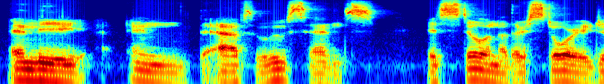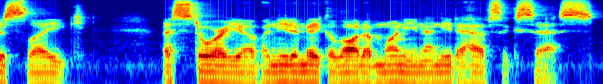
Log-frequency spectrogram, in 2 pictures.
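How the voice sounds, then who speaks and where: A man in his thirties with a very low, deep voice talks to his channel's viewers. He muses out loud about spiritual ideas, often starting a sentence over. His tone stays reflective and a little self-deprecating. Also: level tone, unhurried. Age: 30s. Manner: musing, self-deprecating, thinking aloud with restarts. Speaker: YouTuber.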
